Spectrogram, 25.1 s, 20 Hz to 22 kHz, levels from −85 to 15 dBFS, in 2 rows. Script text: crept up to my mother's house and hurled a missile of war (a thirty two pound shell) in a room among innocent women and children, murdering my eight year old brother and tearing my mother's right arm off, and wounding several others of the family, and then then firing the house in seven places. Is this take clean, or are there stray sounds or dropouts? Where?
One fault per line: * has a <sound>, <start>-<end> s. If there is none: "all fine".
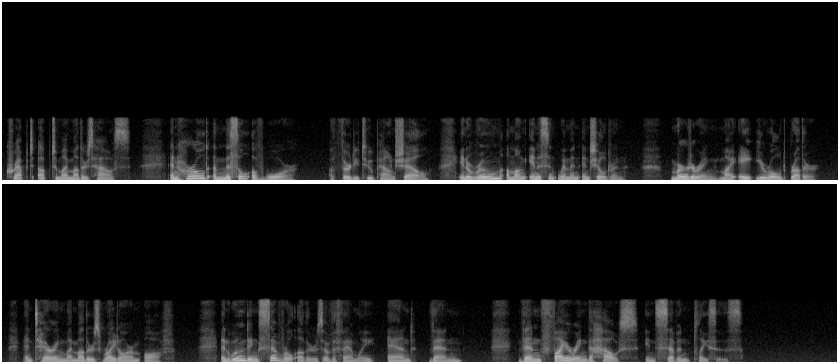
all fine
